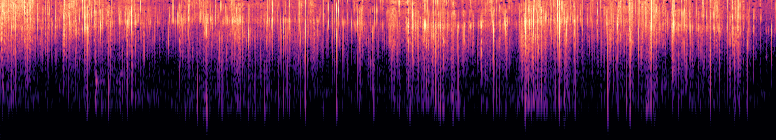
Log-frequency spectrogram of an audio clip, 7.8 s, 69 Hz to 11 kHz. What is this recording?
rubber anti stress ball being squished
recorded with Rode NT1a and Sound Devices MixPre6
